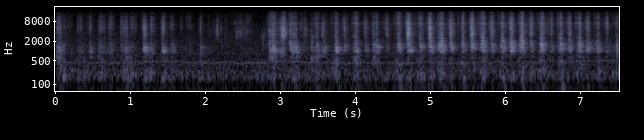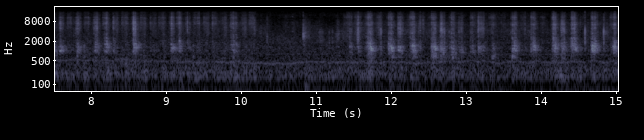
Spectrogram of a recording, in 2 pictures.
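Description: A wooden stick scratches lines into the black coating of a flat scratch-art card, making quick, dry, rasping strokes with a bright, papery edge over a faint steady hum. The scratching grows busier and louder in the middle, eases off briefly, then picks up again toward the end.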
